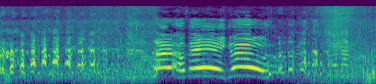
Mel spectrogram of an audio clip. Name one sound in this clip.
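A group of people shout and cheer with excitement.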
